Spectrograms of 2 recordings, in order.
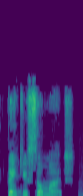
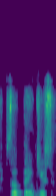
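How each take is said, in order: First: Said in the usual way. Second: Real tears rising, the thanks cut short; getting choked up mid-thanks. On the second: Real, not acted. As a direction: voice catching and breaking off high. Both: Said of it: "I'm getting choked up".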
